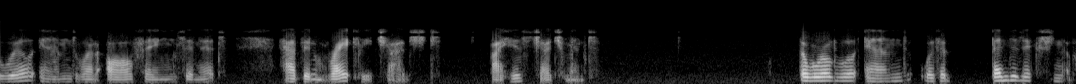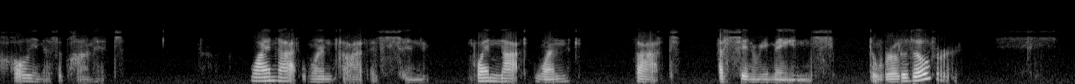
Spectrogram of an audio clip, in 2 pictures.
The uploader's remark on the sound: ACIM Daily TEXT Conference Call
